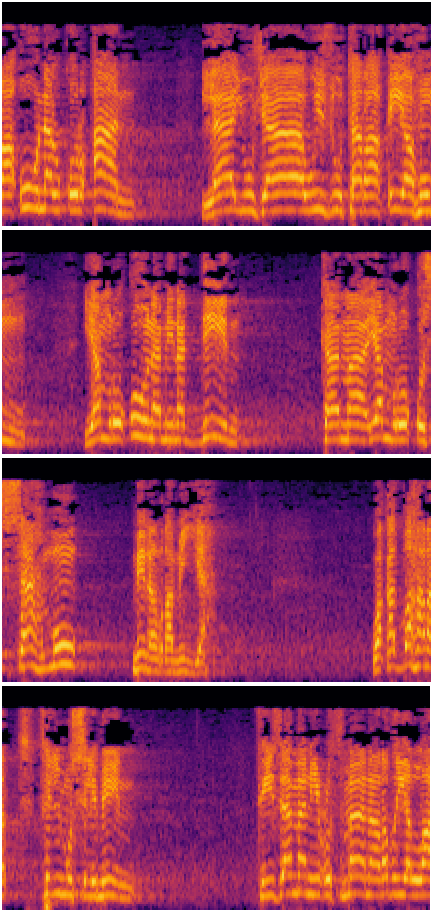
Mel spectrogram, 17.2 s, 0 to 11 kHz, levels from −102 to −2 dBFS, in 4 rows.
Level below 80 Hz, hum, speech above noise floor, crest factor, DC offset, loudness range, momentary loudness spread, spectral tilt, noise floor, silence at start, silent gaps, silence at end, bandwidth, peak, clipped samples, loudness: -46 dBFS; none; 36 dB; 16 dB; under 0.1%; 4 LU; 8 LU; -2.5 dB/octave; -53 dBFS; 0 s; none; 0 s; 8 kHz; -2 dBFS; under 0.1%; -16 LUFS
